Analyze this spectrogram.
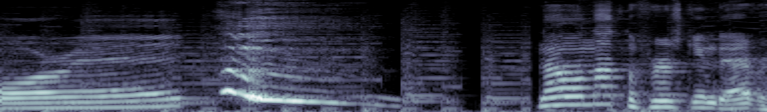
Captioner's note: surprised scream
